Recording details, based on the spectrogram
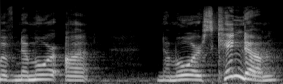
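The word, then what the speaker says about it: Namor: it's incredible but uh no more and that's how that's how they pronounce uh nemour in the film but no more and his people present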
